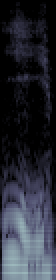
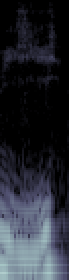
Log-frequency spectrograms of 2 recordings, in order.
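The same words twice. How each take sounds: First: The syllable has a sharply falling tone. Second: The syllable has a rising tone. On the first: The speaker calls it wrong. "not the fourth tone. I was playing Lian Yi, but like no" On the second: The speaker calls it right. "it's the second tone"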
